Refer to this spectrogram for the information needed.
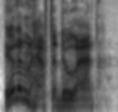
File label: thanks, namvet, survivor voice; Left 4 Dead 2; left4dead2 dlc3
